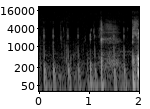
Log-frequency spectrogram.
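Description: Faint taps and scrapes of a stylus writing on a tablet's glass screen, with a soft whispered breath about midway.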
